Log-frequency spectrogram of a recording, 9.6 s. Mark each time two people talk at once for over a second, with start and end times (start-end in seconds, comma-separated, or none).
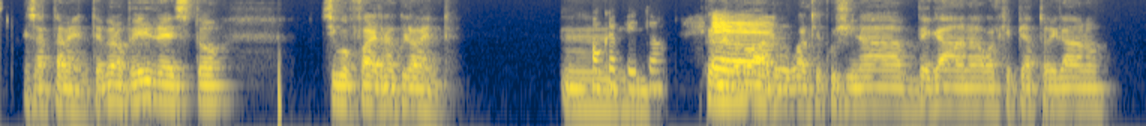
4.9-6.7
